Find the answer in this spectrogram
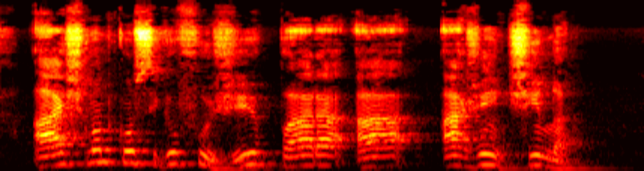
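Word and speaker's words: Eichmann: que é brasileiro pronunciar porque tem um C no meio né é um som palatal que não existe em português mas enfim vai a mesmo se for errado os Os Germanos nativos quem tem alemão como língua Nativa perdoe aqui a minha pronúncia ashman conseguiu fugir para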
